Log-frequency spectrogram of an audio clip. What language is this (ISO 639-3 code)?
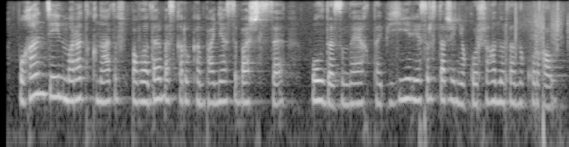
kaz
